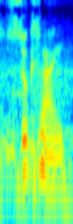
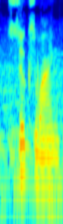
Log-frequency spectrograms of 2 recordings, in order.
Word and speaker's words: Zugzwang: Which is Zugzwang. Zugzwang, a German word. I'm sure I'm pronouncing it wrong as well. Zugzwang? Zugzwang or Zugzwam. Gugzwang? Zugzwam. It sounds like Zerg Swarm is the way I remembered it.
